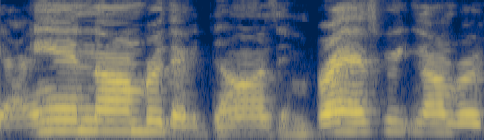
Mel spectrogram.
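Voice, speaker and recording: A woman talks with a Louisiana accent. Her pace is fairly quick and her pitch medium. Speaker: faith-based business and life coach. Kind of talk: livestream chat. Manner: fast; animated.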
